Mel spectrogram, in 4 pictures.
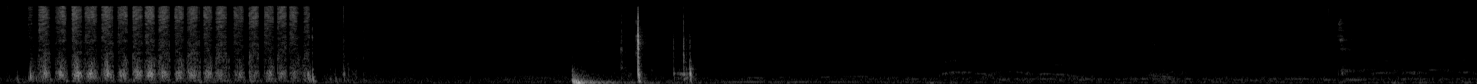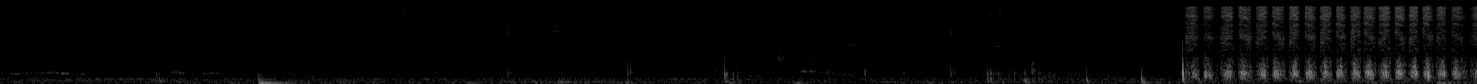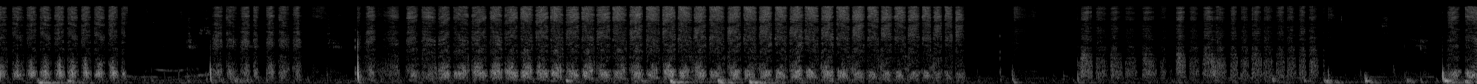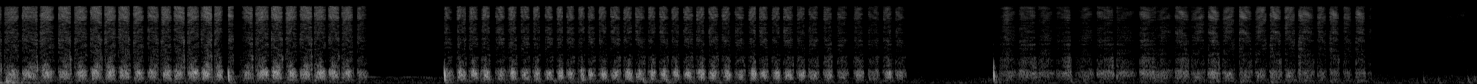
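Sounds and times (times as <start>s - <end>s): marker scribbling on paper: 0.3s - 3.2s, 26.6s - 30.8s, 31.5s - 42.9s, 44.0s - 48.0s, 48.8s - 53.4s, 54.3s - 58.0s.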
